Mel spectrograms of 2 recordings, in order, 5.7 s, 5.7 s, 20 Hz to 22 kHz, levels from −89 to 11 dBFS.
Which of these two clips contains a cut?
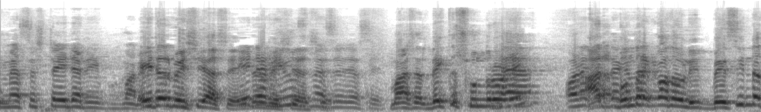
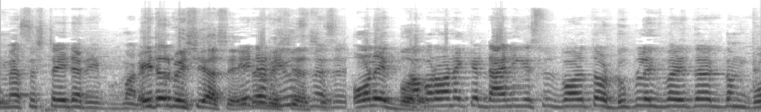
second; 1 cut; at 2.6 s

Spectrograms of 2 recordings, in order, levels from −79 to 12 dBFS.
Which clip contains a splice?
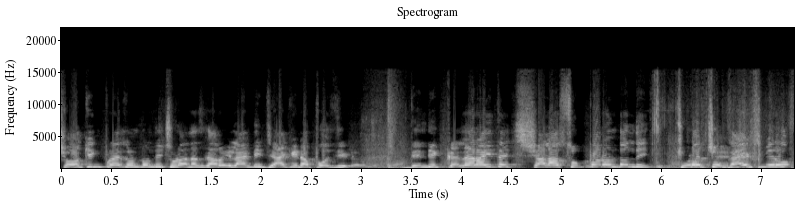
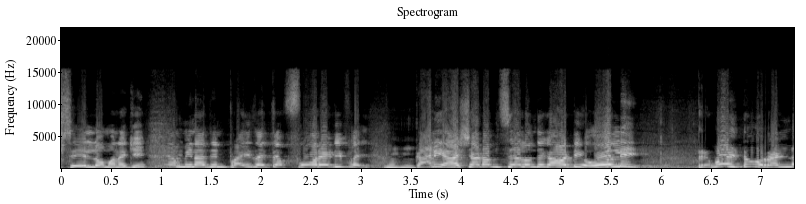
second; 1 cut; at 1.1 s

